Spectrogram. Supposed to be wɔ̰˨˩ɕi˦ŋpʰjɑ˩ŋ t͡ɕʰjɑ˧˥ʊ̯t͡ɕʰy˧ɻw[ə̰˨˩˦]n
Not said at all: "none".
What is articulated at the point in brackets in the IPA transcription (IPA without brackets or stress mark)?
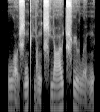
ə̰˨˩˦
